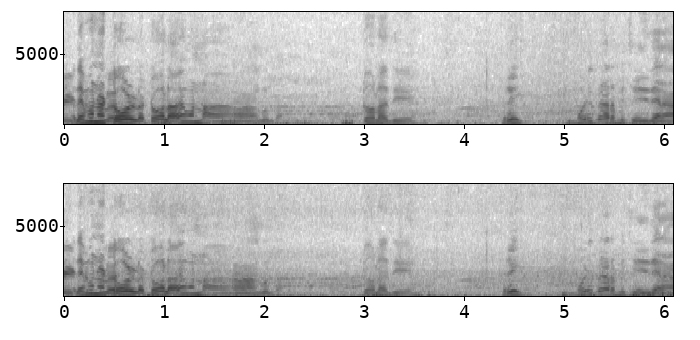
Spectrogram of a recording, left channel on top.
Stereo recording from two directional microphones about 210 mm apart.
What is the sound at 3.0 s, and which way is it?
Speech, 40° left (ahead or behind).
